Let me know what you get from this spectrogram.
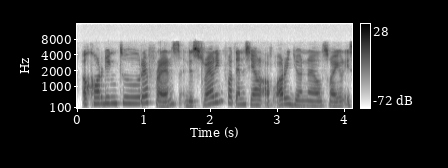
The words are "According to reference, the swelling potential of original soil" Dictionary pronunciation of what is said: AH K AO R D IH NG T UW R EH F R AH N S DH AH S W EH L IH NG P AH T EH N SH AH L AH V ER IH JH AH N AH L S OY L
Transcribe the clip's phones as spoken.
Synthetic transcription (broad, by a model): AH K AO R D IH NG T UW R EH F R AH N S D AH S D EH L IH NG P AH T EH N S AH L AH F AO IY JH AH N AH L S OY L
